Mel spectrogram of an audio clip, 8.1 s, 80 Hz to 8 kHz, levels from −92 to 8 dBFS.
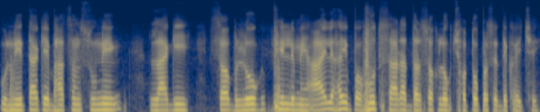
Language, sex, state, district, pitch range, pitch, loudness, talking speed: Bajjika, male, Bihar, Vaishali, 140-150 Hz, 145 Hz, -15 LUFS, 155 wpm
